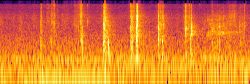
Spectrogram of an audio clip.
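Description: Tarot cards shuffled in a quiet room, a series of soft papery riffles and flicks coming in irregular bursts, close and gentle against light background hiss.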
